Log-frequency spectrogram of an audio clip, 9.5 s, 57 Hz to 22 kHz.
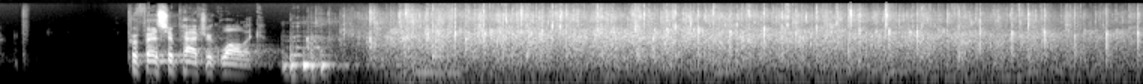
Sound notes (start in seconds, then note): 2.7 audience applauds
